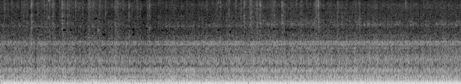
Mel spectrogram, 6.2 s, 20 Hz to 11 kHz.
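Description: Scania 113 truck's six-cylinder diesel engine running steadily under way, heard from inside the cab as a deep, even drone.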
